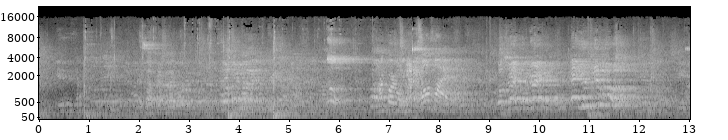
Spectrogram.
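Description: A basketball bouncing a few times on a hardwood gym floor, with players shouting and calling out to each other in an echoing gymnasium.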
